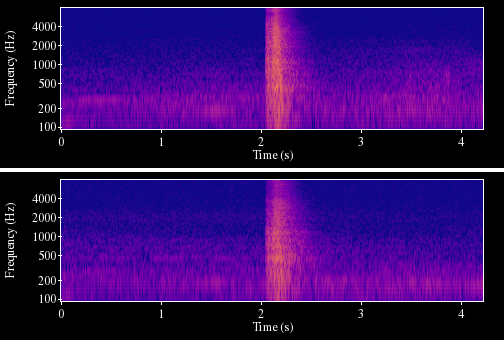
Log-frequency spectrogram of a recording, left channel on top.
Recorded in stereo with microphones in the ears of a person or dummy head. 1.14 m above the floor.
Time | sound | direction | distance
2.0 | chopping | 85° left | 0.8 m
